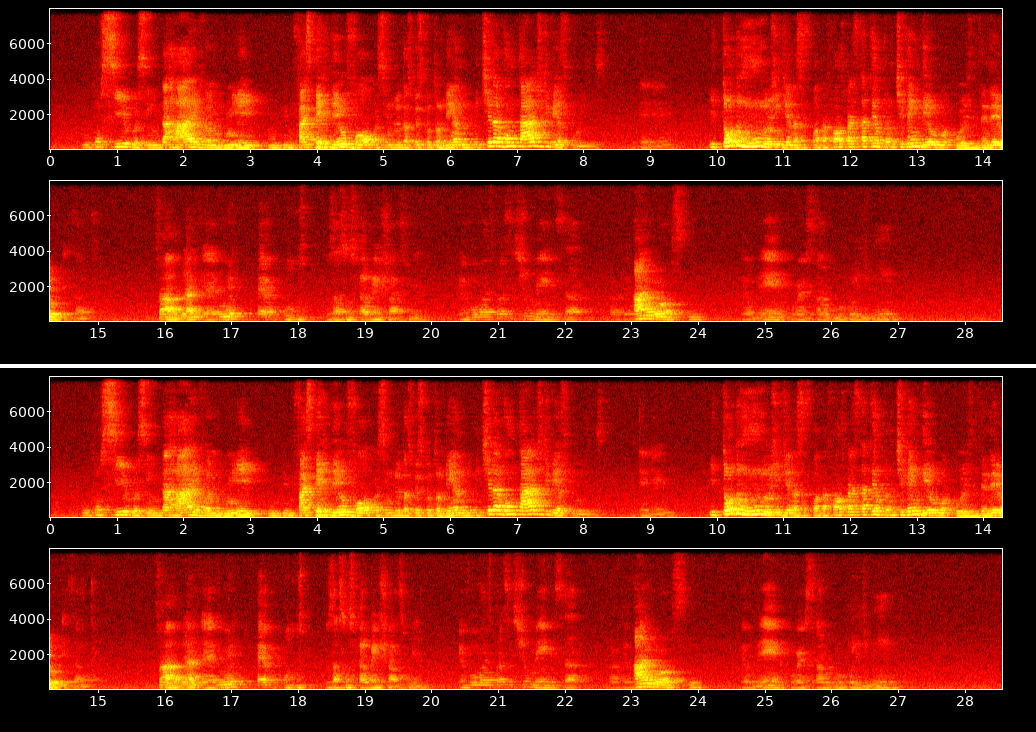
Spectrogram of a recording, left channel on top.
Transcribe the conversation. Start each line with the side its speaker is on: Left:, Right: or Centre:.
Left: Não consigo, assim, me dá raiva, me, me faz perder o foco, assim, do- das coisas que eu tô vendo, me tira a vontade de ver as coisas.
Right: entendi.
Left: E todo mundo hoje em dia nessas plataformas parece estar tentando te vender alguma coisa, entendeu?
Right: Exato.
Left: Sabe? Aí,
Right: É,
Left: meu-
Right: ficou... É, o- o- os, os assuntos ficaram bem chatos mesmo. Eu vou mais pra assistir um meme, sabe? Pra ver um,
Left: ah, eu gosto.
Right: ver um meme, conversar no grupo ali de meme.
